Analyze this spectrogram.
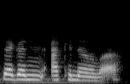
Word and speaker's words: Segun Akinola: Can you pronounce it, please? Because I will Segun, butcher it. yeah, Segun Akinola.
